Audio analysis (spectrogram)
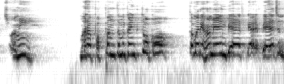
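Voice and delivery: put-on high pleading child's voice; child crying. Boy pleading with swami about parents, high and tearful. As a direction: beg like a sobbing little boy. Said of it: "રડતો જાય ને બોલતો જાય".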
